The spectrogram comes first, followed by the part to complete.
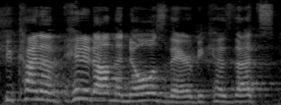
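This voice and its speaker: A woman co-host speaking casually and haltingly, with many fillers. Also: a little high, pushed and bright, big-room sound.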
